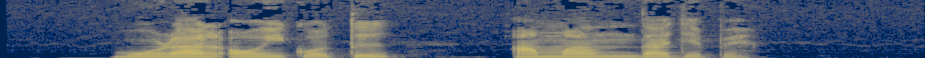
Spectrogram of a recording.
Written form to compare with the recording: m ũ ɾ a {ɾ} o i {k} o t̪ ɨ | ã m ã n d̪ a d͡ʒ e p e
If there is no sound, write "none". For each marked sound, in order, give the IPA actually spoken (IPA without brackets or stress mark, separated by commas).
l, k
